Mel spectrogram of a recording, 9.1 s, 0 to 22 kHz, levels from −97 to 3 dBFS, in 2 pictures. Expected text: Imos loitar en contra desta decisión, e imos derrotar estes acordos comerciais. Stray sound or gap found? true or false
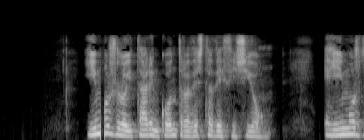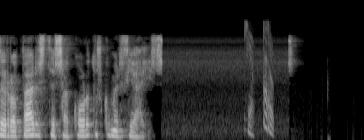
true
